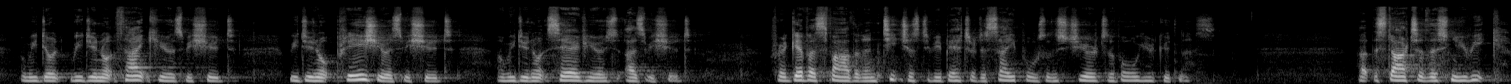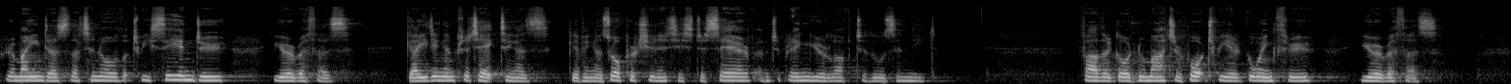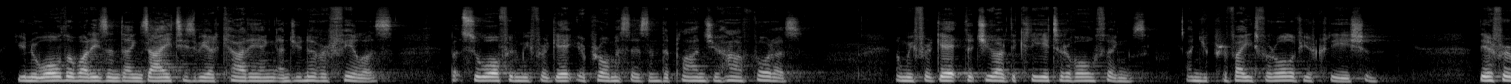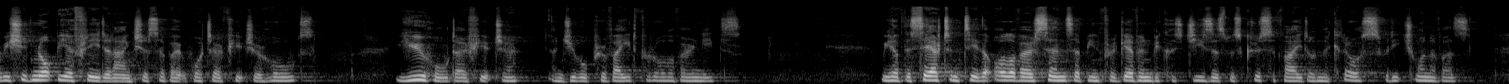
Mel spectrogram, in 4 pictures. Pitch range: 165-180 Hz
